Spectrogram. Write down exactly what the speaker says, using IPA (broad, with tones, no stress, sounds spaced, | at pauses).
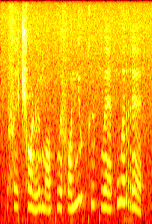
f ɛ̤˧ t͡ʃʰ ɔ˧˩ ɳ ø˧ m ɔ˩˧ kʷ ɛ˧ f ɔ˧ nʲ u˥ kʰ ɨ˧ kʷ ɛ˧ | w ə˥ r ɛ˧˩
